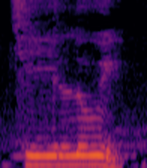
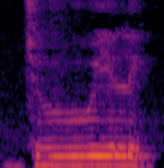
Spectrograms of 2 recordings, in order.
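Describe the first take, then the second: First: An extra u follows the second consonant. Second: An extra u follows the first consonant. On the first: This is how people from another region say it. "from Trenggalek say ciluik" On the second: This is how people from one region say it. "from Kediri say cuilik"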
